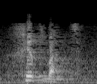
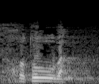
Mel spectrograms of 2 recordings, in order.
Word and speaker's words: خطبة: أنا سأذهب لخطوبة زيد، إيش الصواب؟ ها؟ خطبة، هكذا؟ بالخو ولا بالخي؟ خطبة، نحن نقول إيش؟ خطوبة، خطوبة، وهذا غلط.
